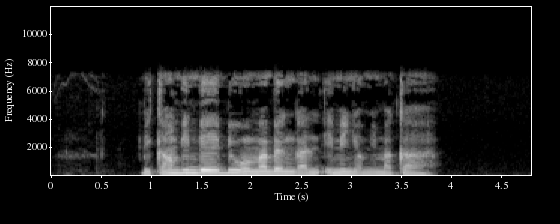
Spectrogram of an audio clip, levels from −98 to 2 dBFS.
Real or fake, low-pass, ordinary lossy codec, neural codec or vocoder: real; 7.2 kHz; Opus, 64 kbps; none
